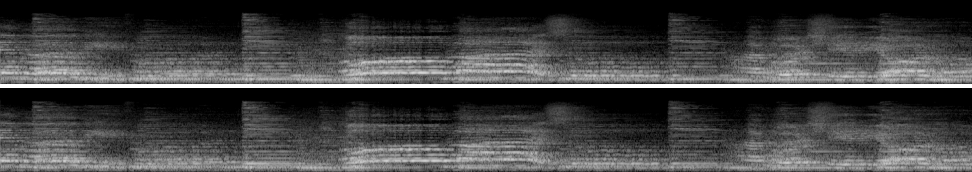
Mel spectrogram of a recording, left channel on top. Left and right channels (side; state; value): both; normal; correlation 0.40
